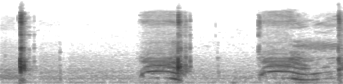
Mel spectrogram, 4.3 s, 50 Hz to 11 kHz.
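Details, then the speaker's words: A hands-free electric breast pump: a sharp click, then longer whining suction strokes each ending in a click. "Jadi hisapan pendek hisapan panjang juga 8 kali hisapan pendek satu hisapan panjang ya"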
